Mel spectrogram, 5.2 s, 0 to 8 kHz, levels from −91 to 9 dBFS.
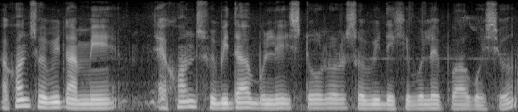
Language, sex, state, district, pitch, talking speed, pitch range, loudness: Assamese, male, Assam, Kamrup Metropolitan, 115 Hz, 125 wpm, 110-125 Hz, -18 LUFS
